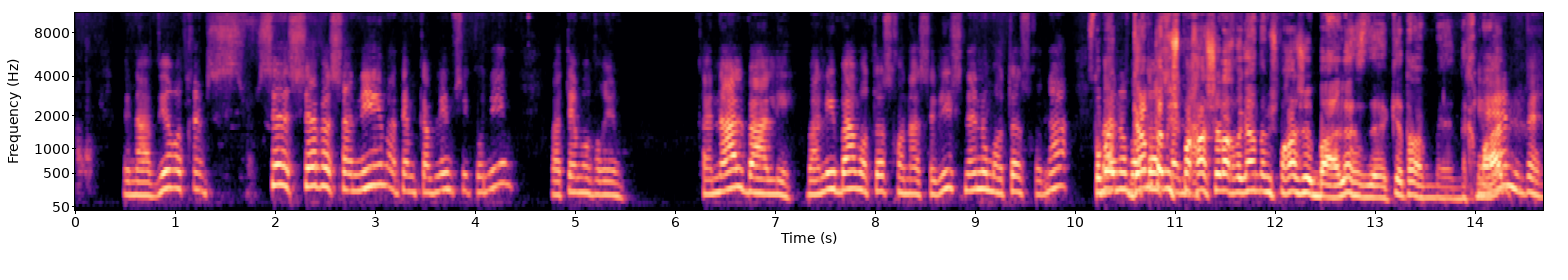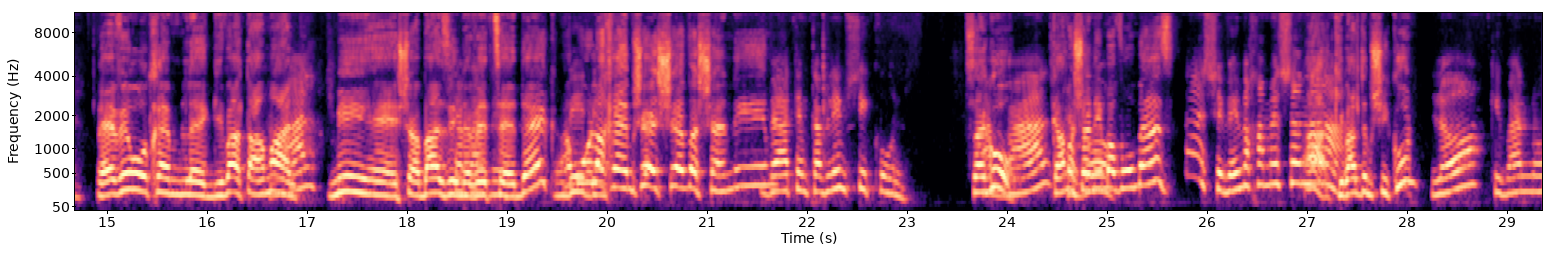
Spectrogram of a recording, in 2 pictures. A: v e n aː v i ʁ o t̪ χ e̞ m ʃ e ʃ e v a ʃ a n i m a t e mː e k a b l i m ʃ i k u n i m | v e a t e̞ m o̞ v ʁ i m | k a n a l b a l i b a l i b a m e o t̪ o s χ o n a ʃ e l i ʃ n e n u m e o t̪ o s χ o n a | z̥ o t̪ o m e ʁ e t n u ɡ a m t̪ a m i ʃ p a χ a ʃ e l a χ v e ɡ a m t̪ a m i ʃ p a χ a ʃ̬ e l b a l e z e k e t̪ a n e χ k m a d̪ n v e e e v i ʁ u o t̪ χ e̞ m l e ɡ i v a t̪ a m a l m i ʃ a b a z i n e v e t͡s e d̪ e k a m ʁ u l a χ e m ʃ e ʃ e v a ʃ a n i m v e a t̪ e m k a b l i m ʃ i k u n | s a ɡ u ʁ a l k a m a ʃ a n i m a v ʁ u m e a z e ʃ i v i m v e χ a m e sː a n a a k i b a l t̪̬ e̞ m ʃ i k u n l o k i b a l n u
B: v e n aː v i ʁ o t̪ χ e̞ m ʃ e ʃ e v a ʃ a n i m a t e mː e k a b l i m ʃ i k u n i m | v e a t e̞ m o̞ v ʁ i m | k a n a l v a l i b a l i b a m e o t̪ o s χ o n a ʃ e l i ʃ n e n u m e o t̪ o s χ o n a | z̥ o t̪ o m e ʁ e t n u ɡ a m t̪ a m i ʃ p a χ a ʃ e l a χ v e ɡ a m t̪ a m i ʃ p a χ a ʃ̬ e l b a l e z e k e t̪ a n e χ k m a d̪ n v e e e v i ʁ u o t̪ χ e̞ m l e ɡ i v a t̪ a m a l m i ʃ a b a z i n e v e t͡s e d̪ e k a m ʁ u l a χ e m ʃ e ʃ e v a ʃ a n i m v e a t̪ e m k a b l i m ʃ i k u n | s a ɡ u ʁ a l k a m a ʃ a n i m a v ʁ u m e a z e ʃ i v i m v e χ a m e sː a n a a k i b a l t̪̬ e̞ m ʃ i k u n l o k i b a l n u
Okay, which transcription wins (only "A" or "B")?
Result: A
